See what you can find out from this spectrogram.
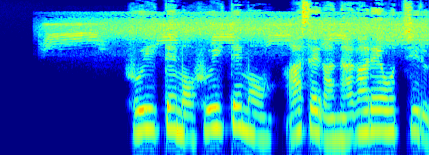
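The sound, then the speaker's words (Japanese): Cicadas singing in park trees on a sticky midsummer day make a continuous high buzzing drone that begins abruptly and runs unbroken, with a voice talking over it. “公園の木立から聞こえる蝉の声が騒々しい。”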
